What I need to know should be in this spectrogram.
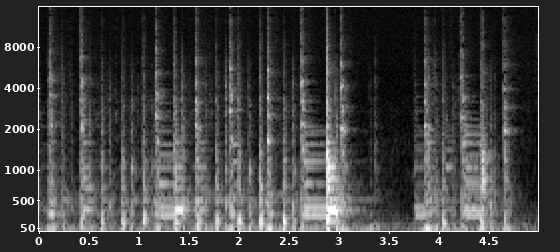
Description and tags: random noise made hitting a violin with the hand. recorded with Rode NT4 mic->Fel preamplifier->IRiver IHP120 (line-in)/ruidos hechos golpeando un violin con la mano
